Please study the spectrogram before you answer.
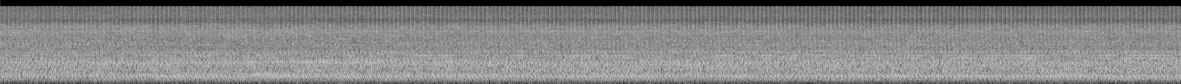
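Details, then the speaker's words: Snapper Hi-Vac push mower with a Tecumseh engine, first start after a carb swap and cylinder head cleaning: loud, harsh, ragged running with a light ticking knock. It smoked less than expected but sounds unhealthy; the owner may add 20W-50 oil. "shoo well she is running it ain't the it it didn't smoke up as bad as I thought but ma'am doesn't really sound the best either unfortunately"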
